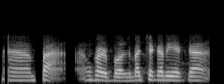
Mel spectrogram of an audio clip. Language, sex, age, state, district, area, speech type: Malayalam, female, 45-60, Kerala, Alappuzha, rural, conversation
